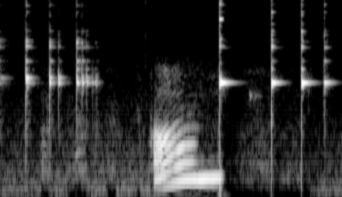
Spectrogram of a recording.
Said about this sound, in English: To bring my bottle in? Like an alcoholic beverage? It's like a glass bottle. Like, you hear it?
